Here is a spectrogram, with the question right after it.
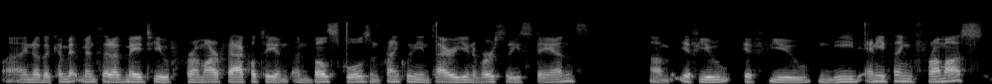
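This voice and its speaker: Halting Boston man on a video call. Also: medium pitch, vocal fry, warm tone, lo-fi sound. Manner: halting, many restarts and fillers. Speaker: dean hosting a town hall. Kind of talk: informal closing remarks.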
